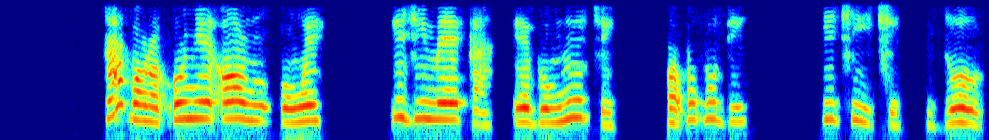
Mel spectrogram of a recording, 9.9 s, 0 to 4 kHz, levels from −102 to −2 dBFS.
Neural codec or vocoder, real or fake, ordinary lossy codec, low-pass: codec, 16 kHz, 4 kbps, FreqCodec, smaller model; fake; Opus, 64 kbps; 3.6 kHz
